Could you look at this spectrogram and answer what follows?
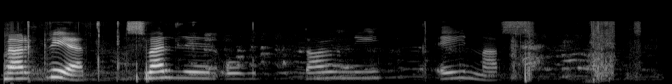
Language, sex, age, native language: Icelandic, female, 9, Icelandic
